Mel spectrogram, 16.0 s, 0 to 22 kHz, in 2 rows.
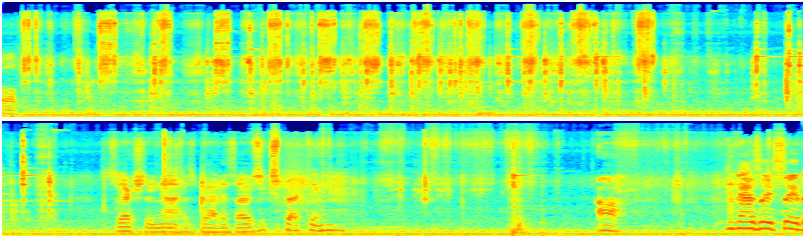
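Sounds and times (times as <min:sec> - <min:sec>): hand tools clinking on metal: 0:00.2 - 0:08.8.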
